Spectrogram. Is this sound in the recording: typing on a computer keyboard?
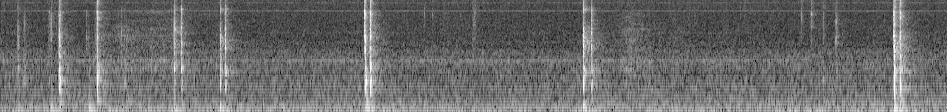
yes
